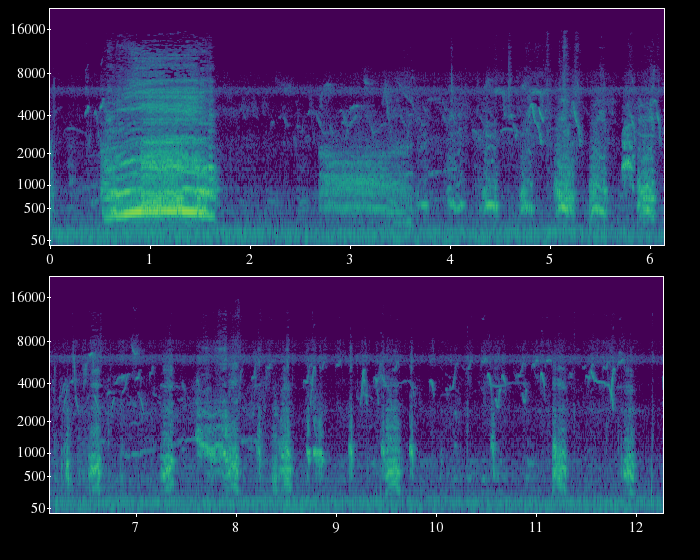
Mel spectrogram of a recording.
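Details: Mother hen with chicks in a Colombian backyard flock of two hens and nine chicks; a loud broad squawk opens, then a series of short clucks repeated about twice per second, with faint high chick peeps.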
